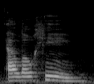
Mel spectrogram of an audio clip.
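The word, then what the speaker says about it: אלהים: to the plural form of alua which is pronounced Elohim it has two additional Hebrew letters added and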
